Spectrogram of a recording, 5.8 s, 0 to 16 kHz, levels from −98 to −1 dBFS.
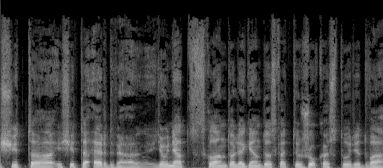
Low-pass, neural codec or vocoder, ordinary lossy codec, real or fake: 14.4 kHz; none; MP3, 64 kbps; real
